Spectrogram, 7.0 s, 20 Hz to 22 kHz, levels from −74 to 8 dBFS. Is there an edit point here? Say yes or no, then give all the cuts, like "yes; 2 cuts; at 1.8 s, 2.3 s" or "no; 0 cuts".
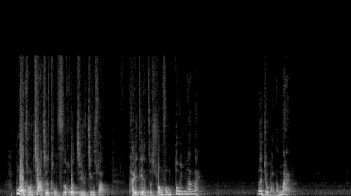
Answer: no; 0 cuts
